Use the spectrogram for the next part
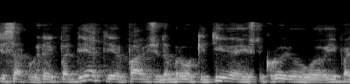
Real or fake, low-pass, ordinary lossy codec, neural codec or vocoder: real; 7.2 kHz; AAC, 48 kbps; none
